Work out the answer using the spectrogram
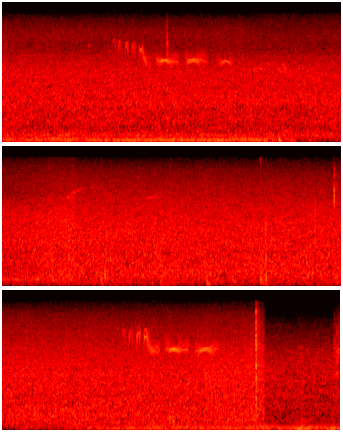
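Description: Steady outdoor background hiss in a forest, with a small bird singing twice. Each song is a short high phrase of falling notes followed by a few quick repeated notes, about a second and a half in and again near the end.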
